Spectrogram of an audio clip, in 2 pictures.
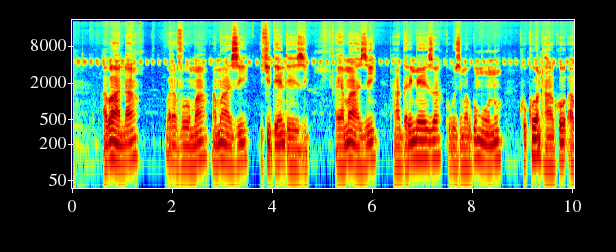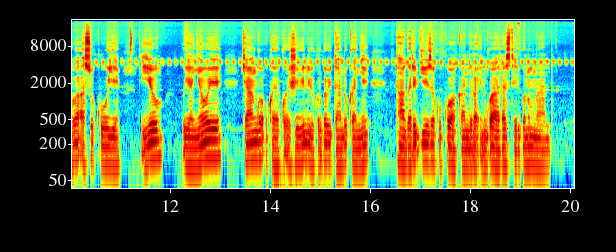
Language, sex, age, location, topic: Kinyarwanda, male, 25-35, Kigali, health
